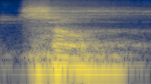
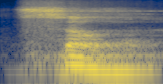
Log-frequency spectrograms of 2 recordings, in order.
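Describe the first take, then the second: The two takes are said the same way.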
